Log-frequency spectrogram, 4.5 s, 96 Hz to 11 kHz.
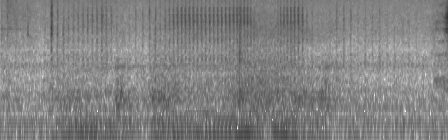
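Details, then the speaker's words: Salvage Mercedes A200d Premium diesel, 83,000 km, engine fault, no drive; deep uneven idle rumble with rough pulsing undertone, bonnet wobbling; owner suspects a worn dual mass flywheel, not confirmed. "well sounds like drawer mass is knackered to me proper"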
